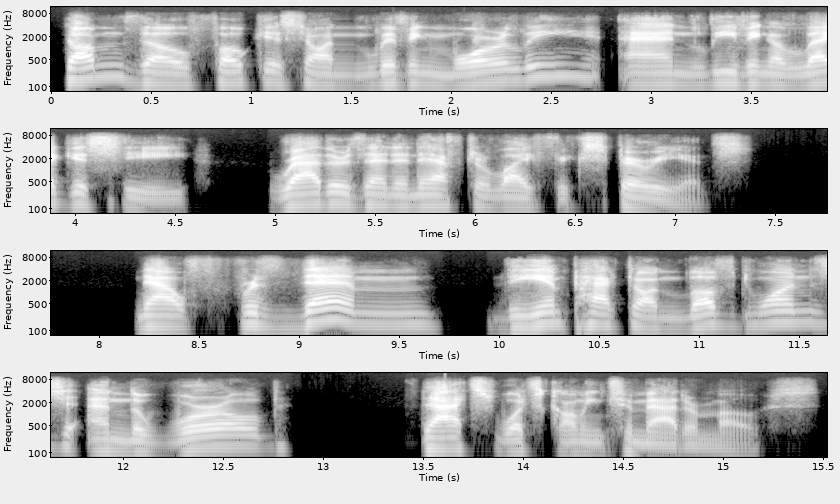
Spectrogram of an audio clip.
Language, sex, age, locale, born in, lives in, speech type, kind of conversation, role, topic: English, male, 55-59, en-US, United States, United States, read, expert-assistant, expert, How do different religions approach the concept of afterlife?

